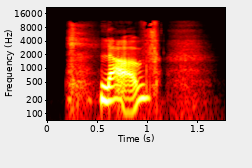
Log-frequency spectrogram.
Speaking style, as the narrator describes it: Sabrina attempted to laugh, but the sound rang false even to her own ears

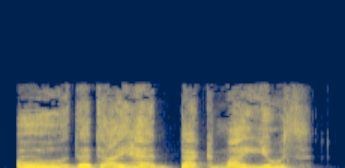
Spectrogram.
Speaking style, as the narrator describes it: he cried

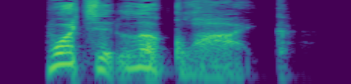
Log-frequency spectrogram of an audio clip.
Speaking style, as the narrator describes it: he whispers

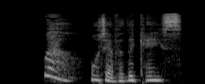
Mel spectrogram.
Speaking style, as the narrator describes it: said with a happy sigh

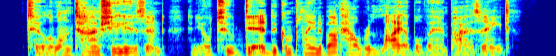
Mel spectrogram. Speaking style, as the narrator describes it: Ebenezer growled

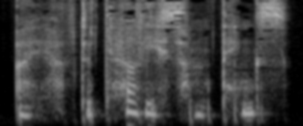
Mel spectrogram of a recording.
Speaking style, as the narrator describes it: I whispered

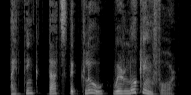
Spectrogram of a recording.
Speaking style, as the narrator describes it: Natasha said excitedly

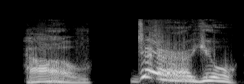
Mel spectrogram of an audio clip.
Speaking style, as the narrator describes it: Ruthar roared

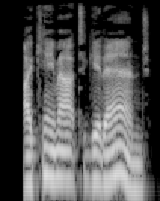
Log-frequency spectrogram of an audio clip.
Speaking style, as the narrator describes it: said, trying to keep my tone neutral

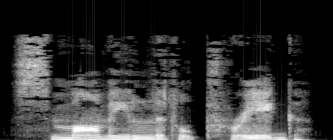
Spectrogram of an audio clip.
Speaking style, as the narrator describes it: Will snarled

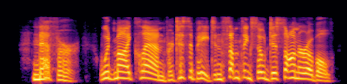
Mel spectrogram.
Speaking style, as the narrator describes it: he shouted

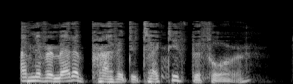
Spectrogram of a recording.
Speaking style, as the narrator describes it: she cooed at me

